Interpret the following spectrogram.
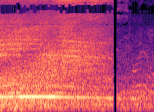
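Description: Double-decker bus driving past on a city street: engine running with a steady tone that sinks slightly in pitch, over traffic noise. The sound cuts off sharply near the end and gives way to quieter street noise.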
